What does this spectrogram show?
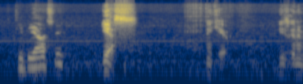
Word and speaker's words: DiBiase: DiBiase?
